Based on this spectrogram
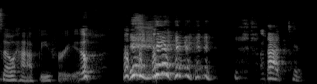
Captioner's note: laughing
